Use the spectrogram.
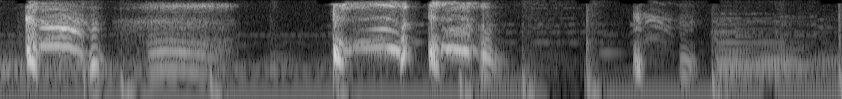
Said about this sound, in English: All right, if I can stop coughing long enough.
